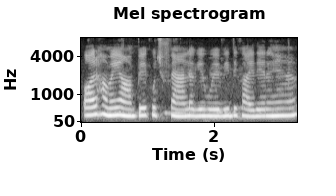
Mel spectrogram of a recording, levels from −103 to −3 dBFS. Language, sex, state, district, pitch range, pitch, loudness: Hindi, female, Punjab, Pathankot, 230-260 Hz, 245 Hz, -12 LUFS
